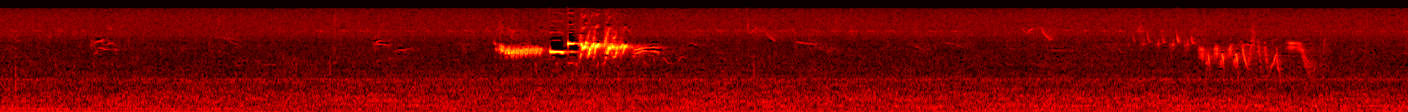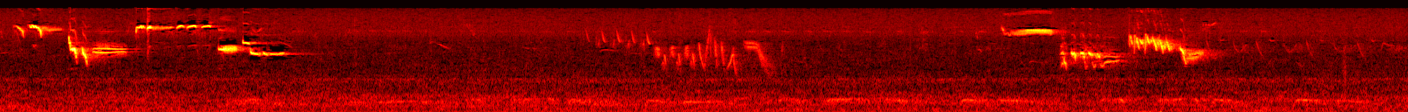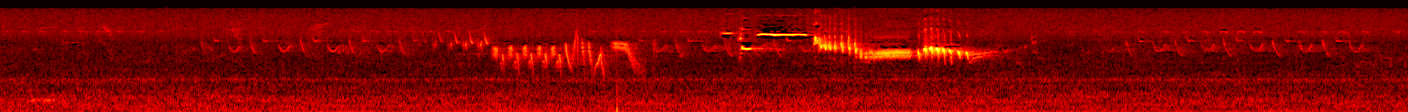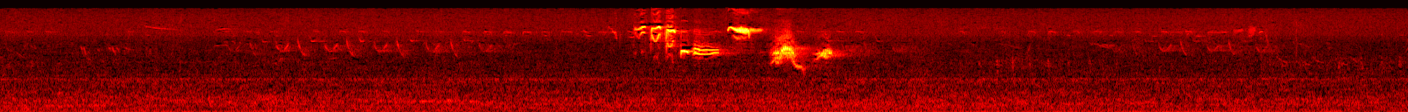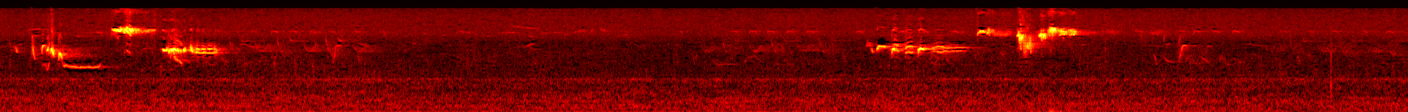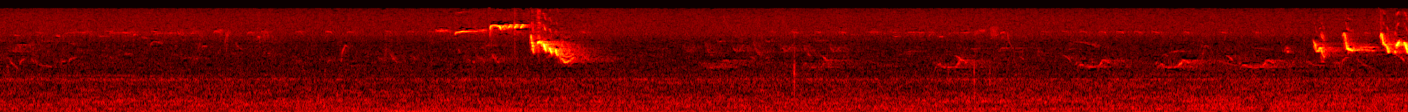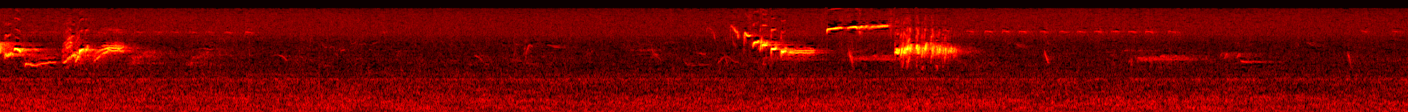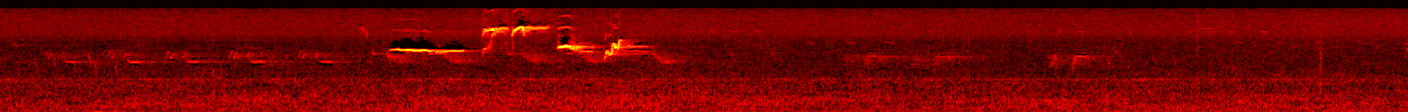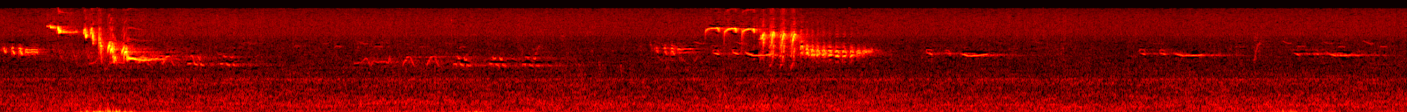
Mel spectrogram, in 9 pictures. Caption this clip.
Birds singing in spring - European robin - Forest - Rotkehlchen
Forest, Bird, Park, Birds, recording, Vogel, Nature, Animal, Natur, outdoor, spring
